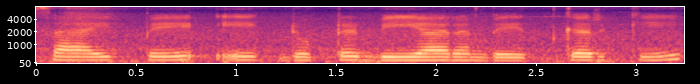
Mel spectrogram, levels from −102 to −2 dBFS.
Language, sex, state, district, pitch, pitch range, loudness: Hindi, male, Punjab, Fazilka, 175 Hz, 170-185 Hz, -16 LUFS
